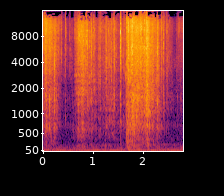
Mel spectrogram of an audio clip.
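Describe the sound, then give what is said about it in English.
Loud, continuous crumpling and crinkling of trash in a car being bundled up, with irregular bursts of crackling and a sharper crunch partway through, no voices. “Let me package up my trash here.”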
